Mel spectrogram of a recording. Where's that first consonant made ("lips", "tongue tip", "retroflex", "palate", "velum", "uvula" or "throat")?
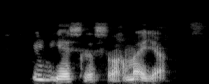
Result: tongue tip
